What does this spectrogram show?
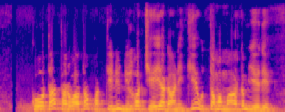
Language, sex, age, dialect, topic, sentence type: Telugu, male, 18-24, Central/Coastal, agriculture, question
